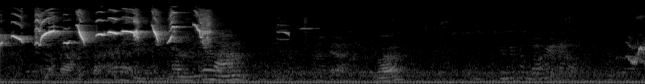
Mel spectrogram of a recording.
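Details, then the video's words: Female Oriental magpie-robin delivering about two seconds of loud, fast whistled notes and sharp sweeps in her wild-voice song, intended to excite males. Quiet follows with a faint hum, and a soft note starts again at the end. "Choè than mái hót giọng rừng kích trống căng đét"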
